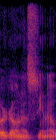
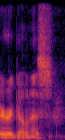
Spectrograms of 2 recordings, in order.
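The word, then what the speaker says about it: Aragonés: I always pronounced his name Sergio Aragones, and apparently that's wrong.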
